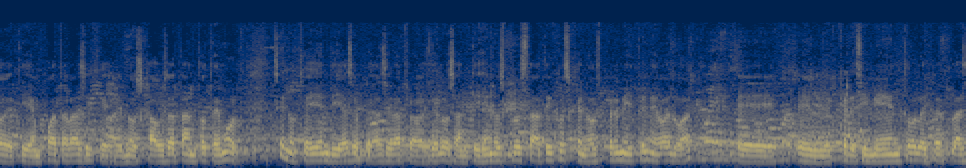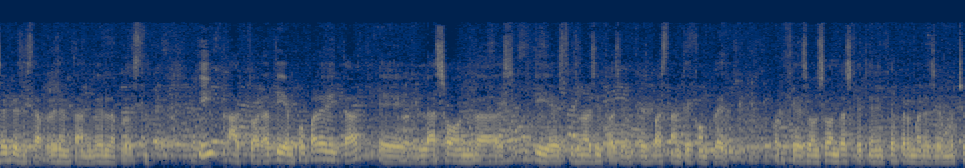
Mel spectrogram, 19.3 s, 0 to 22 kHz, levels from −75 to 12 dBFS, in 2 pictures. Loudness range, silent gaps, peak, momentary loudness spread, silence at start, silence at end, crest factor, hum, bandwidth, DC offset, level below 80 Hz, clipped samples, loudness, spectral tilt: 2 LU; none; 0 dBFS; 4 LU; 0 s; 0 s; 16 dB; none; 14 kHz; under 0.1%; -64 dBFS; under 0.1%; -16 LUFS; -6 dB/octave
